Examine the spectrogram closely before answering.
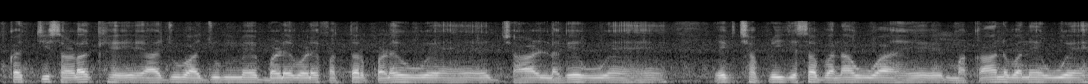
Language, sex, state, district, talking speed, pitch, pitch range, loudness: Hindi, male, Chhattisgarh, Sarguja, 130 wpm, 105 Hz, 105-110 Hz, -17 LUFS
